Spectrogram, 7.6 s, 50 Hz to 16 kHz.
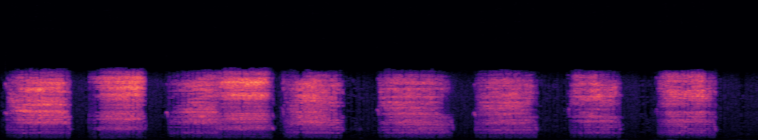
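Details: At a barn owl nest with prey shortly after midnight on 23 September 2019, a run of eight rasping hissed screeches follows almost without pause, some running together, with faint low thuds underneath.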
